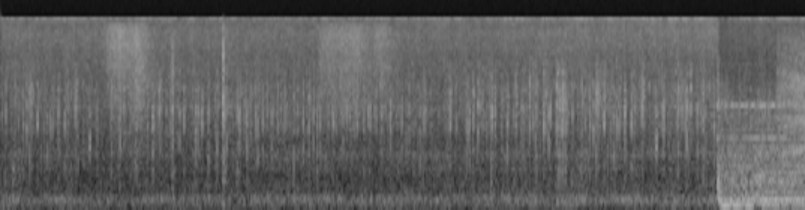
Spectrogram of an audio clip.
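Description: Log fire crackling softly in a fireplace over a low steady hum. About six seconds in, loud, low music comes in abruptly.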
